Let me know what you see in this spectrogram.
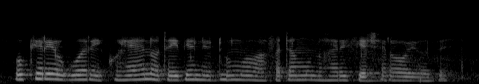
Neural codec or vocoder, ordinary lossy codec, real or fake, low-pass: none; none; real; none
